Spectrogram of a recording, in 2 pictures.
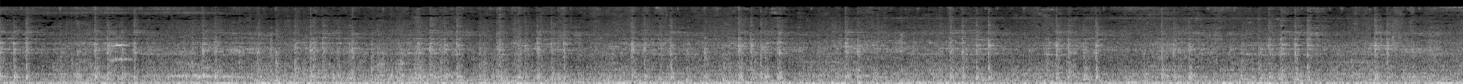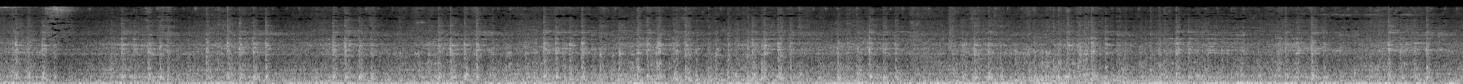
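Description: Freight train cars rolling steadily past on the rails, a continuous loud rumble and clatter with no break.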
